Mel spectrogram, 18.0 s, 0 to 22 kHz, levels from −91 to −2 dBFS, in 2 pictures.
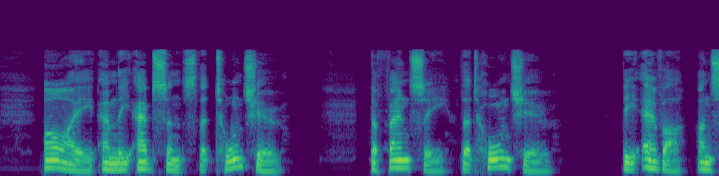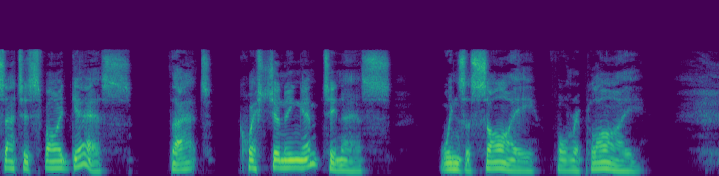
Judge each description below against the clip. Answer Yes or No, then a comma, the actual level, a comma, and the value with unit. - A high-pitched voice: No, low, 110 Hz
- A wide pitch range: Yes, wide, 6.7 semitones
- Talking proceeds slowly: Yes, slow, 80 wpm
